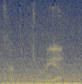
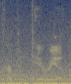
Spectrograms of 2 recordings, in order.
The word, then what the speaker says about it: Carpinteria: Like when I was in California last summer, the town is pronounced Carpinteria. UP always pronounced it Carpinteria.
